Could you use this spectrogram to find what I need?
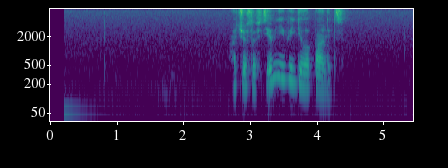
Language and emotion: Russian, neutral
